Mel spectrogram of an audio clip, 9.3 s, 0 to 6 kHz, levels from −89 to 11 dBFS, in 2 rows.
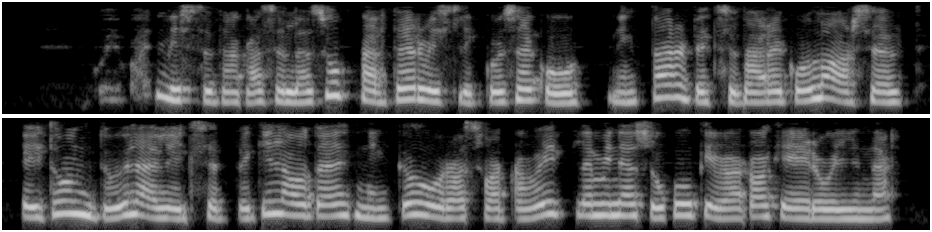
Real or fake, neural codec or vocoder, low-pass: fake; codec, 16 kHz, 8 kbps, FunCodec, trained on LibriTTS, 25 frames a second; 5.4 kHz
